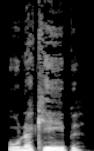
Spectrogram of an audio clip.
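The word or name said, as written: UNDERKÆBER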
